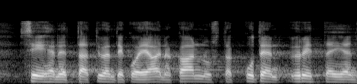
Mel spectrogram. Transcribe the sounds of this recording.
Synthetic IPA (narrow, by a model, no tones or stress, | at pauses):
siːhenet̪ːæt̪yønt̪ekoeijɑinɑkɑnːust̪ɑkkut̪enyrit̪ːæjien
